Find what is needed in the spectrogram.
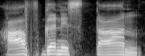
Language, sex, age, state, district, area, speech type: Telugu, male, 18-30, Andhra Pradesh, Eluru, rural, spontaneous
